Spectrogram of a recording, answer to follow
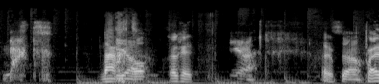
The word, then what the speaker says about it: Nacht: You gotta really hit it like Nacht.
